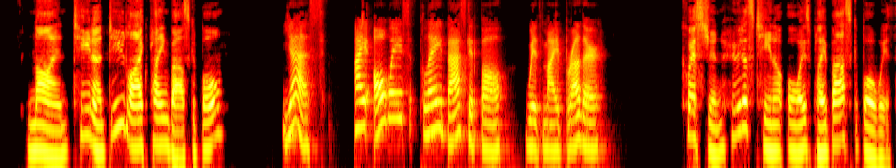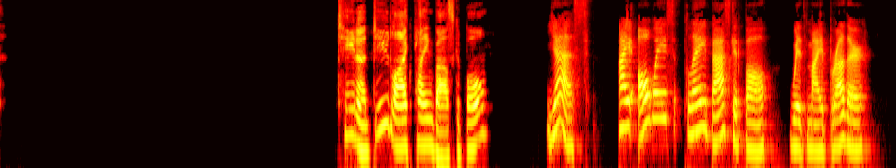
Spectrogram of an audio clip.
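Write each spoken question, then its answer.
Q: Who does Tina always play basketball with?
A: Her brother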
